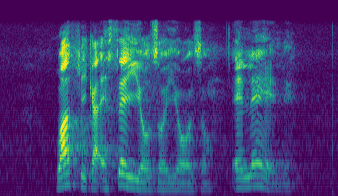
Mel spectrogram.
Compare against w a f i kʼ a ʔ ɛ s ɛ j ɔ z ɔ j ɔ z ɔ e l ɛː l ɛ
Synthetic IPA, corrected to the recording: w a f i kʼ a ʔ ɛ s ɛ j ɔ z ɔ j ɔ z ɔ ɛ l ɛː l ɛ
